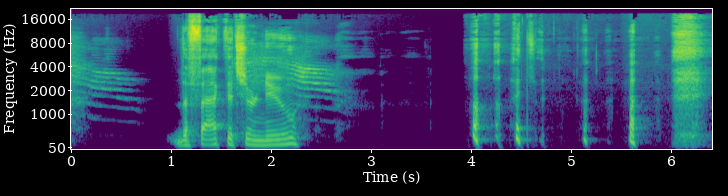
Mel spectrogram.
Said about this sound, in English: I think my cat, That's a cat. Even, my cat has strong feelings about this too, apparently.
